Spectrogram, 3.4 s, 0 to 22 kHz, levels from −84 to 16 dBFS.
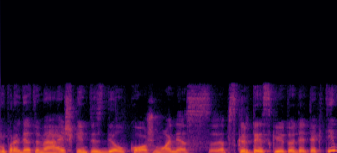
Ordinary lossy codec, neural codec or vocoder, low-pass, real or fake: Opus, 64 kbps; none; 9.9 kHz; real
